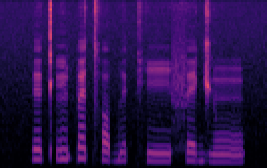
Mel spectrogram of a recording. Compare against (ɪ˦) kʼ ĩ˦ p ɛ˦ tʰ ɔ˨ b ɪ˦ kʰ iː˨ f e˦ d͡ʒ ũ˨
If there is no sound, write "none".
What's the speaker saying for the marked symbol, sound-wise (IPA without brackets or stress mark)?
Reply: ɪ˦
